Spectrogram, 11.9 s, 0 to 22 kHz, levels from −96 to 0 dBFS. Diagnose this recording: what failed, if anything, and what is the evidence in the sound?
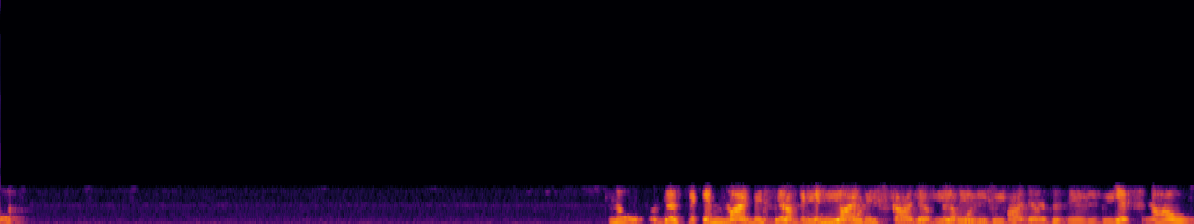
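Call processing: echo leak. The speech comes back about 1.1 s later as a fainter copy. It appears from 0.0 to 0.27 s at about 10 dB down, then from 7.2 to 11.57 s at about 5 dB down. A far-end echo canceller likely passed its loudspeaker pickup.

Network: lost AMR speech frames. At 7.66 to 7.70 s the sound briefly dips or warbles. This points to one 20 ms frame failing its radio checksum. The decoder then replayed the previous pitch and vocal tract settings at lowered gain, within the light AMR narrowband coding.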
